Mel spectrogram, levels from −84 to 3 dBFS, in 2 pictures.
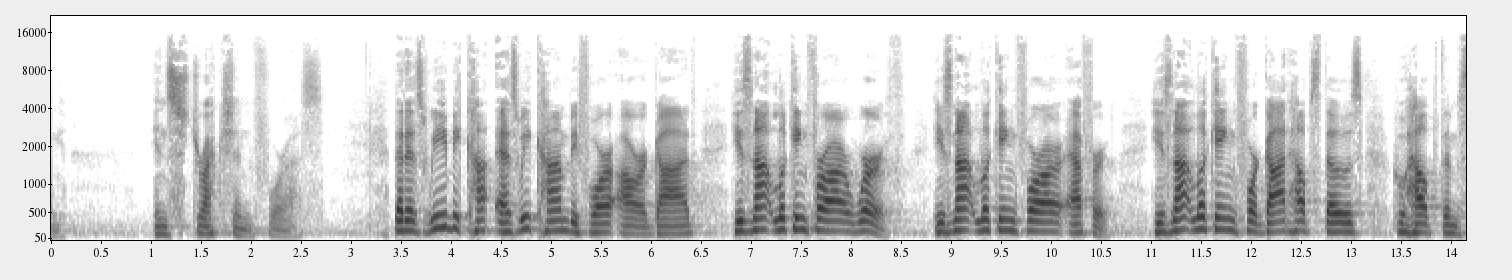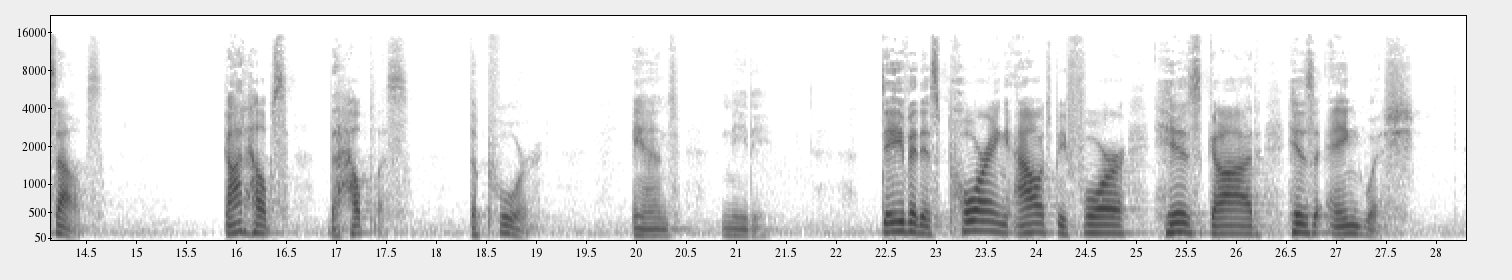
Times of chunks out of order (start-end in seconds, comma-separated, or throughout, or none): none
